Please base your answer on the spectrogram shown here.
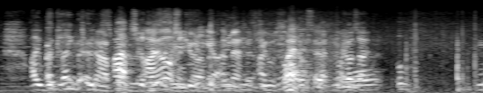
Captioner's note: all murmuring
